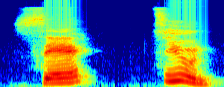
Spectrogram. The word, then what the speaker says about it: c'est une: We also have c'est une. C'est une. All right, so we'll pronounce the T together with the next vowel coming and it gives us c'est une.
